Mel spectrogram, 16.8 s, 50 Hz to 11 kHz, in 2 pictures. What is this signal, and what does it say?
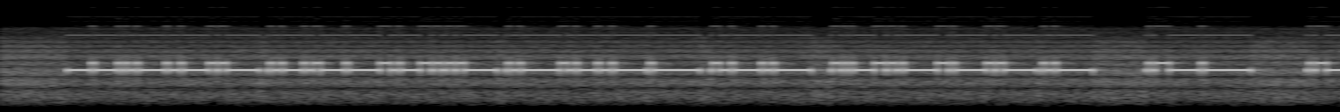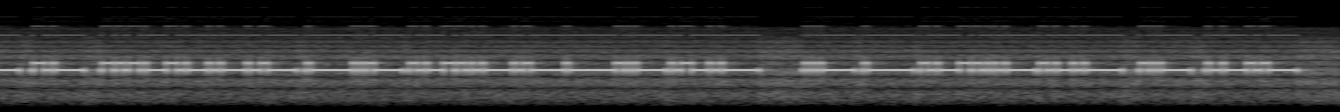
TTY/TDD text telephone tones (45.45 baud Baudot), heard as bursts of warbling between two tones, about 400 Hz shift, 1600 Hz centre. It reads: FQL2N L01C4 HL3ZN HN7SP 2RA6P FP418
